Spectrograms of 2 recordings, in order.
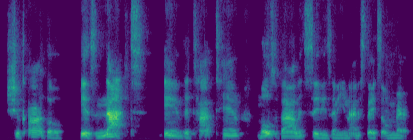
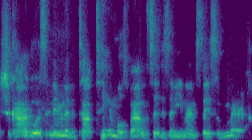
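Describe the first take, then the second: First: It is said very slowly. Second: It is said at normal speed.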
